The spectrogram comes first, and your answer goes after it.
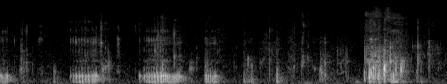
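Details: French Bulldog named Boss chewing food indoors, mukbang style: rounded low bursts of munching and gnawing about every half second, some with a throaty groan, ending in a louder wet crunch.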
